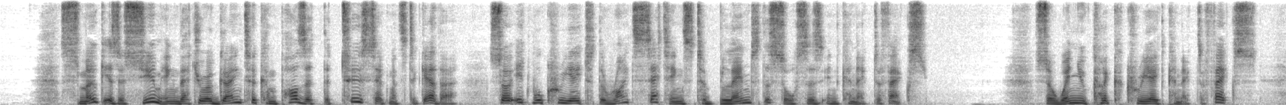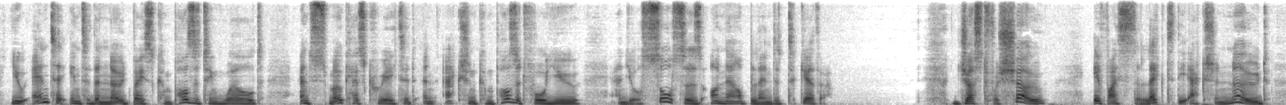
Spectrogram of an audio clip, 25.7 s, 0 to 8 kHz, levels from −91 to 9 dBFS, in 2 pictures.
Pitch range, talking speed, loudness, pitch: 130-175 Hz, 150 wpm, -18 LUFS, 135 Hz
